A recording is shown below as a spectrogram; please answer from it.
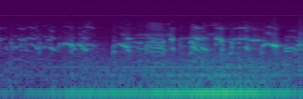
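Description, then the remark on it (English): A flock of seagulls calls over and over, harsh squawking cries overlapping throughout, with a steady low rumble of wind or water underneath. “The seagull is a scavenger, and to him the inside of a whitefish differs little from the inside of a trout.”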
